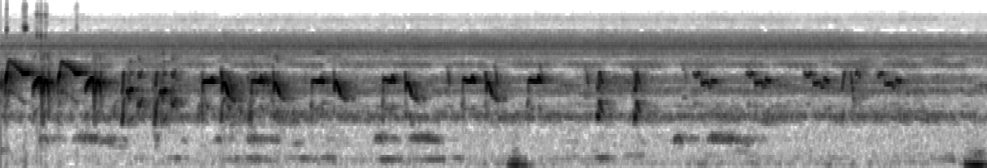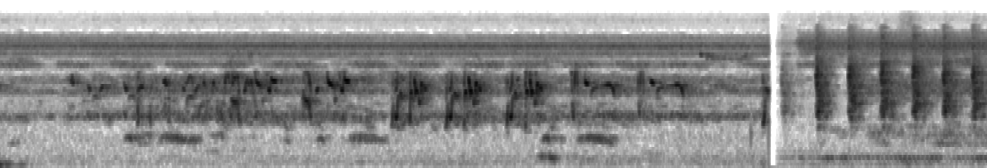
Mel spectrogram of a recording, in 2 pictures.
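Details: Sooty-headed bulbul lure calls for trapping birds: lively chattering series of short liquid chirps repeated rapidly, pausing near the middle, then a burst of high crackling ticks near the end over a steady faint hiss.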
